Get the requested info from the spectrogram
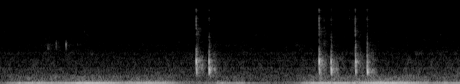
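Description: Sharp clicks of a laptop's touchpad buttons: a quick pair about two seconds in, then three more about a second later, over a steady low hum.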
